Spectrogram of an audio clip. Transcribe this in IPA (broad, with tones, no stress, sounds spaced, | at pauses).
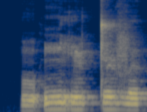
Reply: ɔ̃˨ ʔ ĩː˦ rʲ ə̃˦ ɭ tː ʏ˦ ɭ v ə˦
